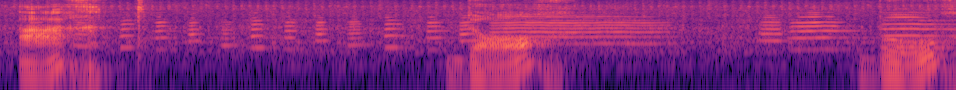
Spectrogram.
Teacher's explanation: Detrás de A o U, la CH se pronuncia como la J castellana.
